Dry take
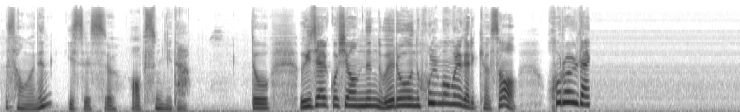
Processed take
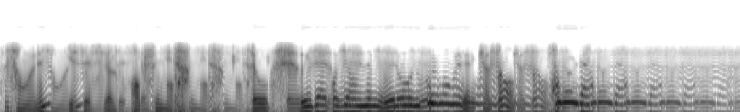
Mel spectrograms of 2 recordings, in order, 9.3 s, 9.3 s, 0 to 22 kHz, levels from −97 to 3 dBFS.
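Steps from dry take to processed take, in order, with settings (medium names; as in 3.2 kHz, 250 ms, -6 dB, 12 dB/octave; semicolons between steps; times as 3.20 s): low-pass that closes with the level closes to 380 Hz, closed at -19 dBFS; 1.53–2.09 s: distance through air 170 m; feedback delay 429 ms, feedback 50%, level -10.5 dB; LPC vocoder at 8 kHz pitch kept; trim +8 dB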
